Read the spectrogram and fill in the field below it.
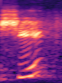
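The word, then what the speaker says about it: shake: الاس مع الاتش تنطق ايه ها ش، وندخل على الايه شي، ندخل على الكي شيك، الاي الاخيره لا تنطق تبقى شيك.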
